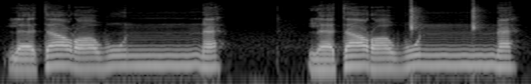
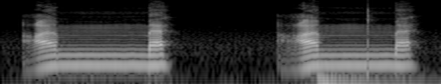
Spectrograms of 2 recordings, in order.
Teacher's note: We have to do ghunnah for two beats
